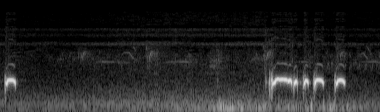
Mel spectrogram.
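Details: Wild zebra dove: the tail of one coo at the start, a quiet stretch with soft low rustling, then a full phrase of a long coo and three rapid short coos.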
